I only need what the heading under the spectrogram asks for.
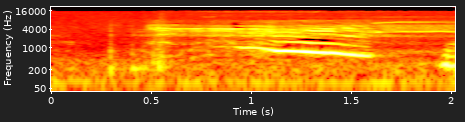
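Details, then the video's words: Bullitt, a Staffordshire Bull Terrier, cries because he is not allowed a sweet potato fry: a single drawn-out whine that slides slowly downward over about half a second, with faint room noise before it. "Pit bull cries over sweet potato fries"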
